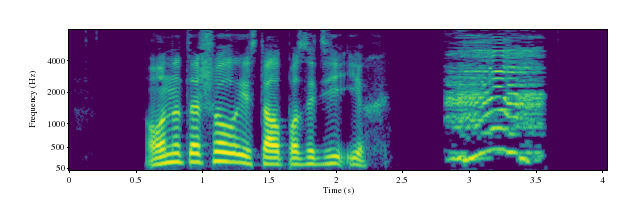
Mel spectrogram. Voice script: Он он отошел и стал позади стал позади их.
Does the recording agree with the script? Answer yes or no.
no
